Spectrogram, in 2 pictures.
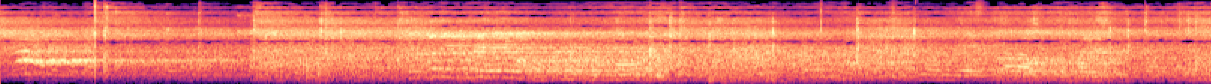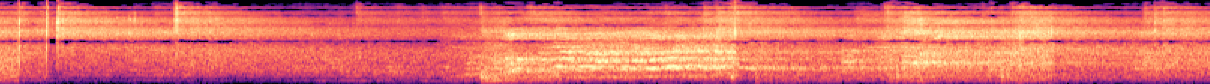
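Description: Players shout and call out to each other across a large echoing hall.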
